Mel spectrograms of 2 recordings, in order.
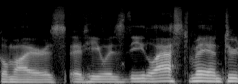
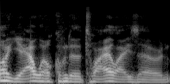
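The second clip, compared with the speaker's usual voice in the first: mock delivery, dripping with sarcasm. Recapping a horror movie, the speaker quotes a character's reply, mock real sarcastic. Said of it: "Like real sarcastic".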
